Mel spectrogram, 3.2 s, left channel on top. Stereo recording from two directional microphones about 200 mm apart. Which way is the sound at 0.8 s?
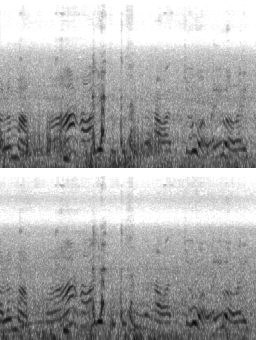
35° left (ahead or behind).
